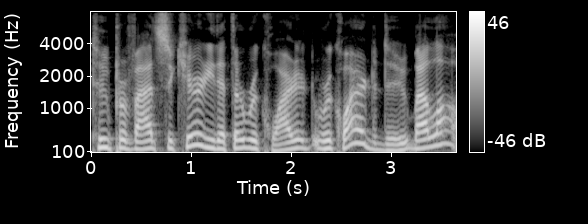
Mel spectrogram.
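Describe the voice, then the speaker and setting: A man talks with an American accent. His pitch is high, and his intonation is lively. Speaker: podcast co-host. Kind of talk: casual, colloquial. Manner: conversational, frequent "you know" fillers.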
